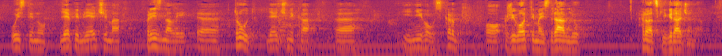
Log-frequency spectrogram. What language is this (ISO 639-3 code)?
hrv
